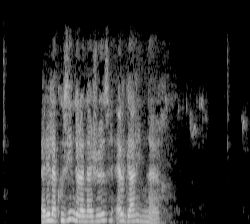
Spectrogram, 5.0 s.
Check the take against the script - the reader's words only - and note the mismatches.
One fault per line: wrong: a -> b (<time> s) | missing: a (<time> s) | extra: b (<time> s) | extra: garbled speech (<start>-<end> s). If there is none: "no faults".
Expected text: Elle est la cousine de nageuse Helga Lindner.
extra: la (1.6 s)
